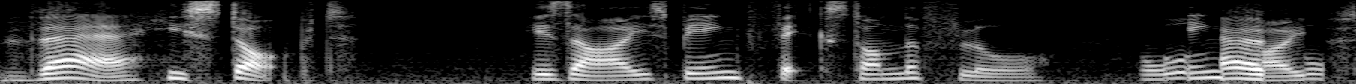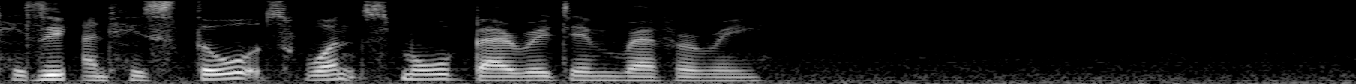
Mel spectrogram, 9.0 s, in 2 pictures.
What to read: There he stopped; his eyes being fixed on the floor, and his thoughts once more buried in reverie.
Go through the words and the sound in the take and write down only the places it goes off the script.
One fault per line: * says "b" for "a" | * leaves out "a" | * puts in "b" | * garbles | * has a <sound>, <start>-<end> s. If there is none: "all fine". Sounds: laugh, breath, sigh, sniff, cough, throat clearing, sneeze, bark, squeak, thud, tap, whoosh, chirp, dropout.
* garbles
